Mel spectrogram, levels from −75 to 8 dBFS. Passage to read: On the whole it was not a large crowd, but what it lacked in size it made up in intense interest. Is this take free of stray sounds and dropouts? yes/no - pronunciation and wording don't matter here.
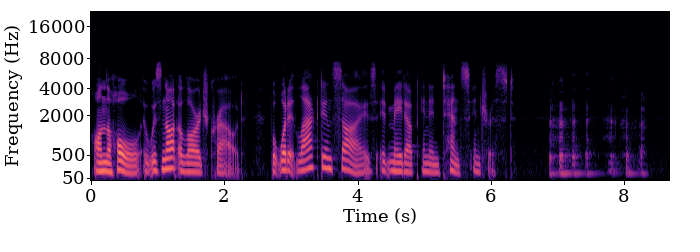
no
